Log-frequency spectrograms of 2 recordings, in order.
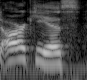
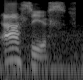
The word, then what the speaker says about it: Arceus: the uh early presentations for pla um they pronounced it Arceus which is stupid they also pronounce aqueous in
